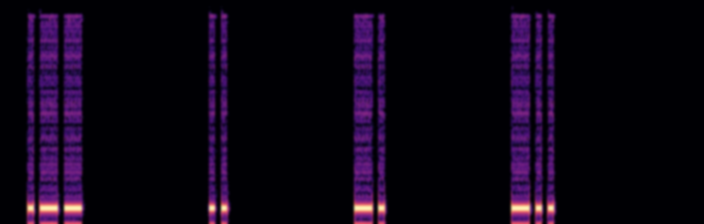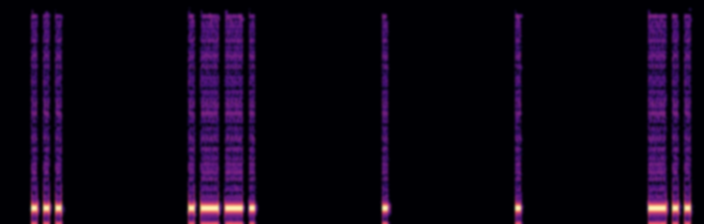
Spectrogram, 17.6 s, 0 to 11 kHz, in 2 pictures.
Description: Morse code, heard as a keyed tone, about 16 wpm, spaced as for 5 wpm, 800 Hz. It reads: WIND SPEED
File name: CW Code Groups @5WPM / Weather Sets / Weather 5 12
